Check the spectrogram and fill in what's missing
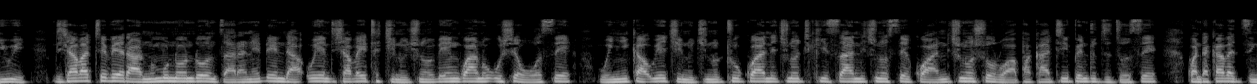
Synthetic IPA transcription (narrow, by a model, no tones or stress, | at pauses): ndit͡ʃaʋatʰe̞ʋe̞ɾano̞muno̞ndo̞nzaɾane̞ɗe̞ndaʔuje̞ndit͡ʃaʋaitat͡ʃin̤ut͡ʃino̞ʋe̞ŋɡwano̞uʃe̞ɦo̞se̞ | ɦwe̞ɲikauje̞t͡ʃin̤ut͡ʃino̞tukwane̞t͡ʃino̞t͡ʃkisane̞t͡ʃino̞se̞kwane̞t͡ʃino̞ʃo̞rwapakatipe̞ndud͡zid͡zo̞se̞ | kwandakaʋad͡ziŋ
